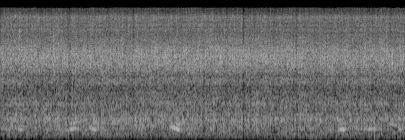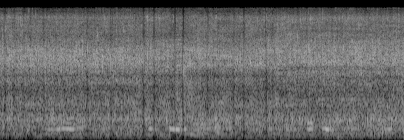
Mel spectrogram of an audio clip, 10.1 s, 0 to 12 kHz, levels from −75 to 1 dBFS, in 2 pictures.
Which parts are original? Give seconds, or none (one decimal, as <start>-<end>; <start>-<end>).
0.0-6.7; 8.5-10.1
